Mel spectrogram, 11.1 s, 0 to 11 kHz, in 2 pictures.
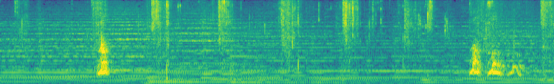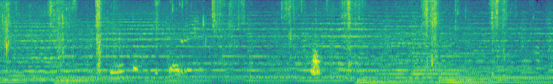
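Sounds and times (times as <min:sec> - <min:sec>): background music: 0:00.0 - 0:11.0
dog barking: 0:01.0 - 0:01.2, 0:04.7 - 0:05.3.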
